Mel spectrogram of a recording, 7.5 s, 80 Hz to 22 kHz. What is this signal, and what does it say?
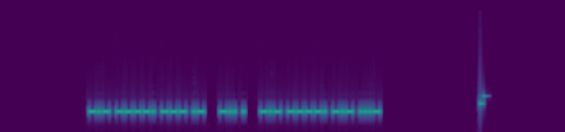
Morse code, heard as a keyed tone, about 40 wpm, 700 Hz. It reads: K9OA DE K9KV
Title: USA Callsign DE Callsign - 4 Characters - 40wpm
